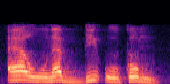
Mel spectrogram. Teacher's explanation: يبقى هي لا همزة محققة ولا حرف هاء خالص، دي همزة مسهلة بين يعني أنا لو بسهل همزة مفتوحة تتردد ما بين الهمزة والألف، لو بسهل همزة مضمومة تتردد ما بين الهمزة والواو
